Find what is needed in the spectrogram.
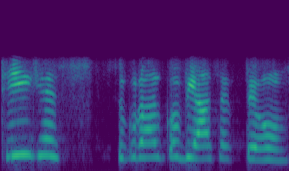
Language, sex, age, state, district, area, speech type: Hindi, female, 30-45, Uttar Pradesh, Lucknow, rural, conversation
